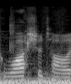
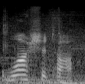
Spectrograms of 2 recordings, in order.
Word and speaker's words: Ouachita: close to our favorite lake which is lake washita in arkansas so say the name of the lake again lake washita o-u-a-c-h-i-t-a so i've been pronouncing it wrong all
